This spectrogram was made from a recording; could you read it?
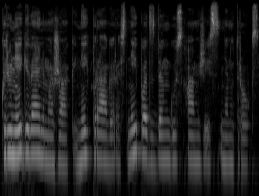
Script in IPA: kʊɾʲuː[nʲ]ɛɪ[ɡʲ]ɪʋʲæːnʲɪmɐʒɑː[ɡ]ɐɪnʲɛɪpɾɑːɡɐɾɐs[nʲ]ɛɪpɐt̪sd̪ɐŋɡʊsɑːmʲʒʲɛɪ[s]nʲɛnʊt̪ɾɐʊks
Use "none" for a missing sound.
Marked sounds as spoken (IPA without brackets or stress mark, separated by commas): nʲ, ɡʲ, k, nʲ, s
